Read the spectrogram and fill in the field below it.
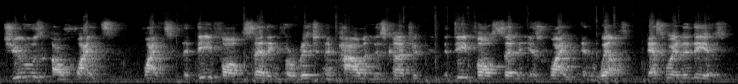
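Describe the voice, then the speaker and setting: A man's voice: medium pitch, normal speed, hardly any pauses, distant mic. A man speaking as a guest in an emphatic lecturing way, hammering home repeated phrases over a video call. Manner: forceful, repeats key phrases. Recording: roomy sound, away from the mic.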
